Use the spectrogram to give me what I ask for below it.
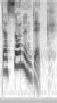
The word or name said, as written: sundeck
